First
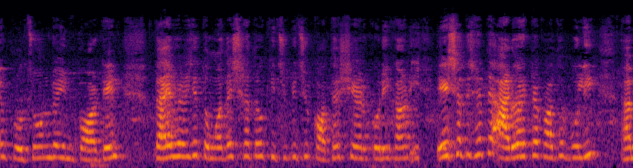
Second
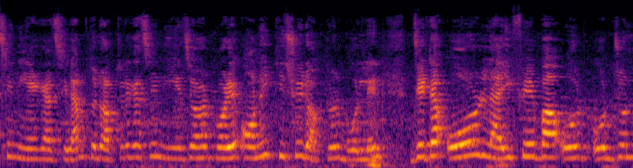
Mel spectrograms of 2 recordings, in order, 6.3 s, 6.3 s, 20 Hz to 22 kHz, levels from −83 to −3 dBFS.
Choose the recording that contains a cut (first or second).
first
